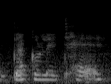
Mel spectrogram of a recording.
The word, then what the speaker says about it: décolleté: always bring it down the neck and your décolleté I just looked it up that's how you pronounce it I really like to lay on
